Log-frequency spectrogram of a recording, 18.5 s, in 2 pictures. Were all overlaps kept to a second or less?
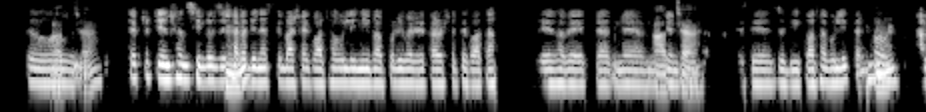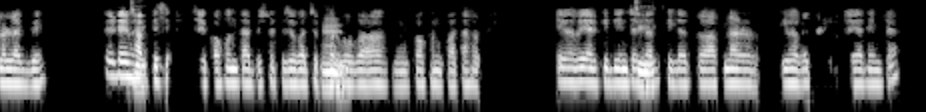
Yes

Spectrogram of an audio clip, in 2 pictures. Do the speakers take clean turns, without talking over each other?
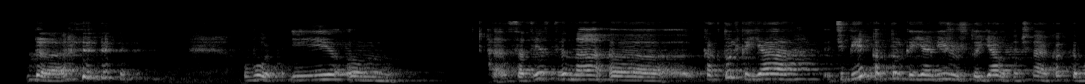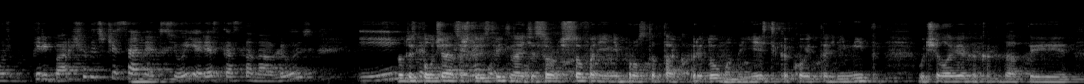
No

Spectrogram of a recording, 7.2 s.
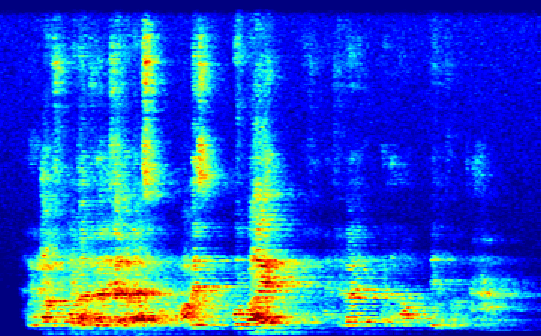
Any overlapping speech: Yes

